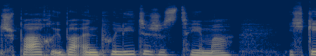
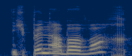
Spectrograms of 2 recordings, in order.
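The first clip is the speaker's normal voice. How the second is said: higher-pitched, lightly voiced drowsy old father; sleepy; 6 semitones higher than usual. A narrator's reading. Father just woken by his daughter's call, sleepy. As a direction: say it as if about to nod off. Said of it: "sagte er so schläfrig".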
